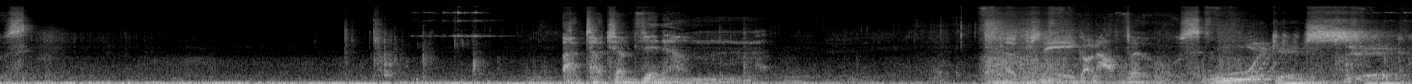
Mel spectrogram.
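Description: Magic spells burst and crackle during a fight.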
